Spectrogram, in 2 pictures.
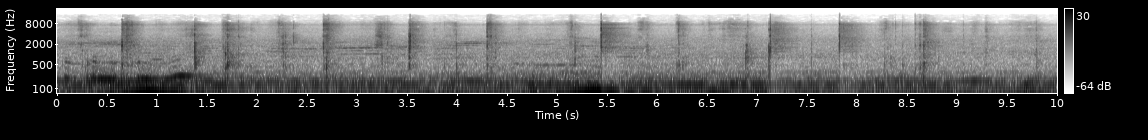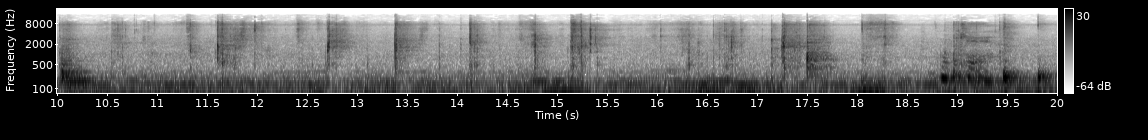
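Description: Tarot cards being shuffled and dealt onto a table: a long run of quick, irregular card snaps and taps. Soft background music with a low steady drone underneath.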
